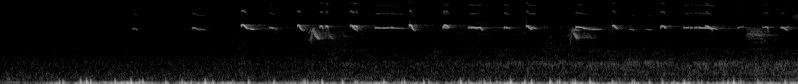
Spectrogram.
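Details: Common kingfisher on the Nogawa river in Setagaya, Tokyo, calling on a March 2026 morning: a rapid run of shrill, piercing high whistles, some sliding down, repeated several times a second, with low rumbling noise beneath.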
